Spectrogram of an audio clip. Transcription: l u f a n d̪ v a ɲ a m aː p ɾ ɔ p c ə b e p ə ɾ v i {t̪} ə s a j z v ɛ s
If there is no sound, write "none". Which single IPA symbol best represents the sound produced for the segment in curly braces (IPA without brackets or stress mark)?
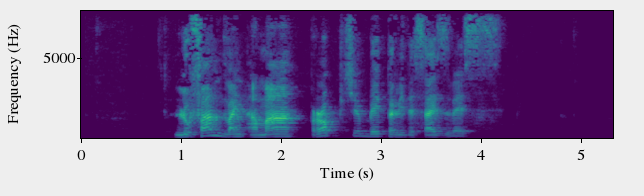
d̪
